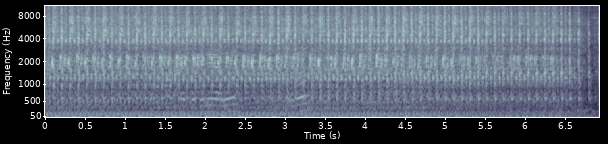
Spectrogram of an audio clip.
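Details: Toyota Kijang Kapsul LGX 2L diesel, injector pump, nozzles and pressure checked good: rough, clattering idle with an uneven knock about two beats a second, rough running from a stuck valve shim before valve adjustment.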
